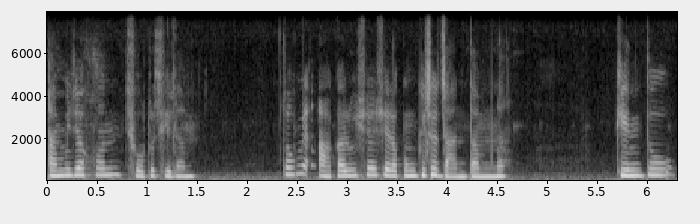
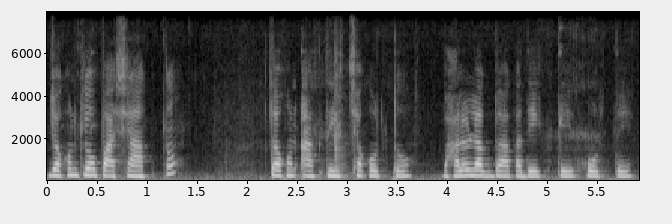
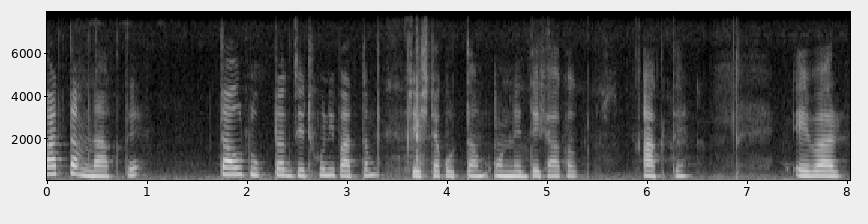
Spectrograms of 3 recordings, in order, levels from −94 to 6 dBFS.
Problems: constant background noise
